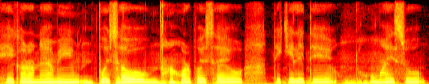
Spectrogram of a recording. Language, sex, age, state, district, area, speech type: Assamese, female, 18-30, Assam, Charaideo, rural, spontaneous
